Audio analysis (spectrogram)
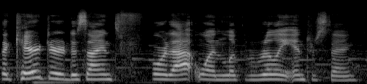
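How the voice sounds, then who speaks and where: A young woman streamer reacting to a game, giggly and animated. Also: fairly high pitch, faint music behind. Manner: giggly, animated, slow and drawn-out.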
